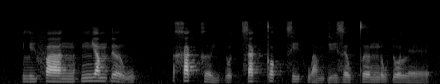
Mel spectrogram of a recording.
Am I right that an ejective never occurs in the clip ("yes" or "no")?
yes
